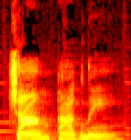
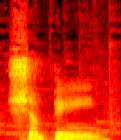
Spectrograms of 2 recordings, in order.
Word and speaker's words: champagne: it is pronounced as champagne champagne some attention article HG in the world but the G is silent it is just like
